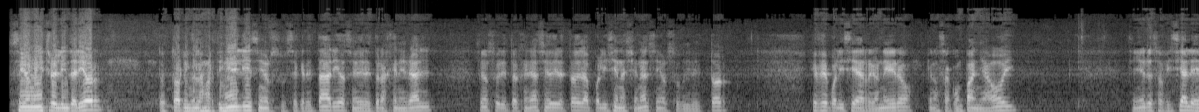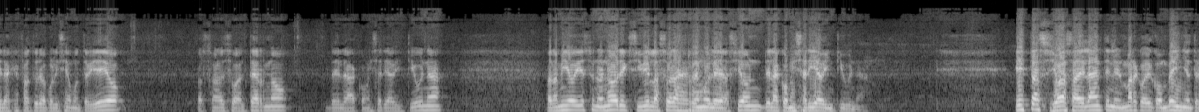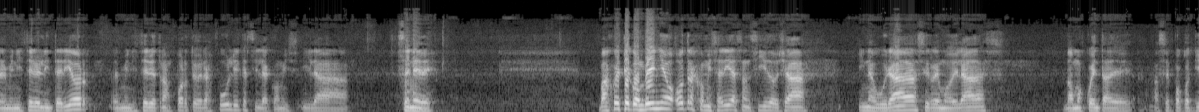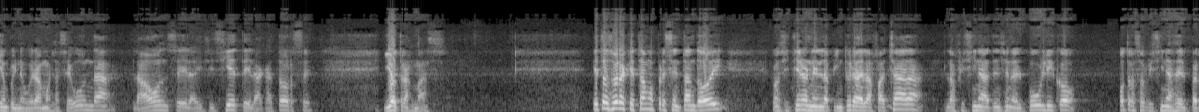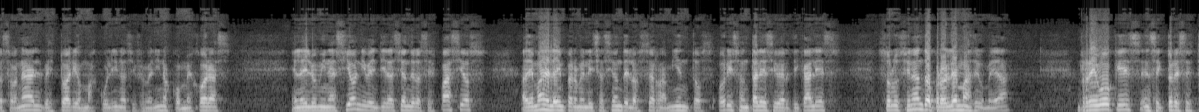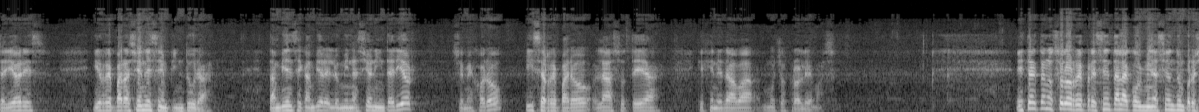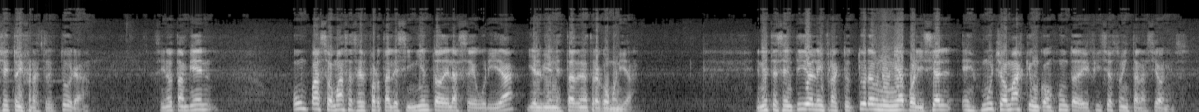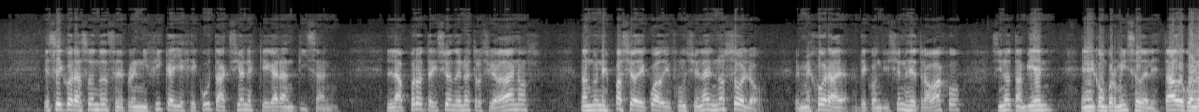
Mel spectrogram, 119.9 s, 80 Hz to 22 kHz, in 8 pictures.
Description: Palabras del jefe de Policía de Montevideo, Mario D´Elía
En el marco de la presentación de obras de reforma de la seccional n.° 21, este 14 de febrero, se expresó el jefe de Policía de Montevideo, Mario D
